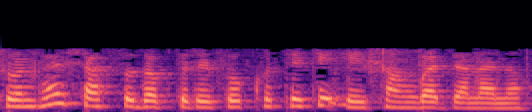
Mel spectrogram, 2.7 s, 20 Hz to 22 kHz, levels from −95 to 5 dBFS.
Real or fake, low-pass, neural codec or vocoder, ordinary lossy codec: real; 3.6 kHz; none; none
